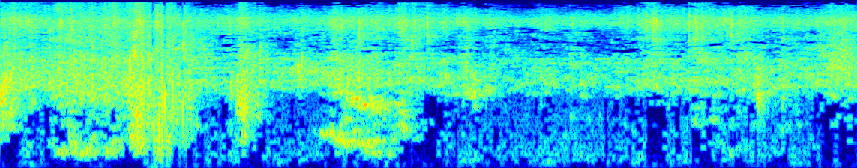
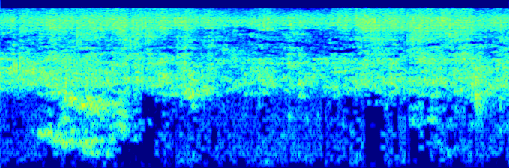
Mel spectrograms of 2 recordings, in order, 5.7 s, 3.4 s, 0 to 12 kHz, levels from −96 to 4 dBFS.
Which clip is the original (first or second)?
first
